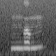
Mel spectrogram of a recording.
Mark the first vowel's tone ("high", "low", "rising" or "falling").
rising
